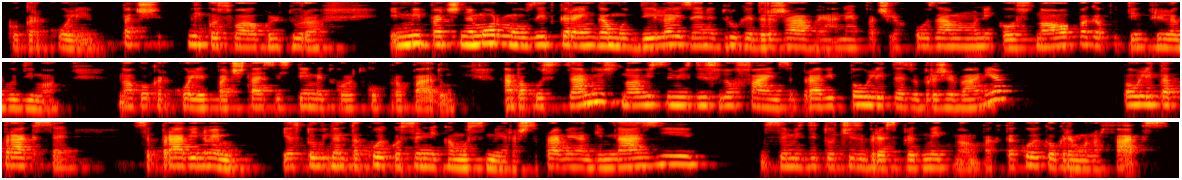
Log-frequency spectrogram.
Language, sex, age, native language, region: Slovenian, female, 18-29, Slovenian, Central Slovenia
